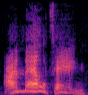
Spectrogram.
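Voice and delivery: very high, drawn-out witch wail; hammed-up dying witch, stretched out at the top of the voice; melting witch. Witch gets water thrown on her, mock dying wail. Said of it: "when the witch gets water thrown on her".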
